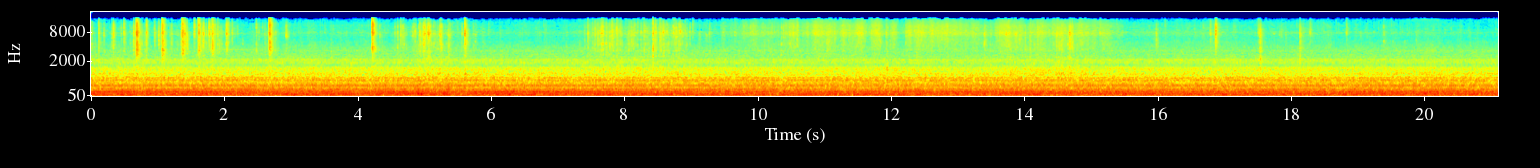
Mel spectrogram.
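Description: A vehicle engine hums steadily from inside, with a low rumble of rolling wheels.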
